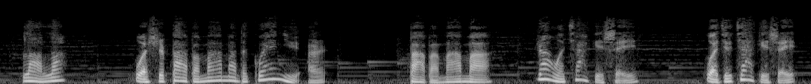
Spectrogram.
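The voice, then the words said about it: Shy, quiet voice. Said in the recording (Chinese): “鼠女儿羞怯的低下头，她小声的说”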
